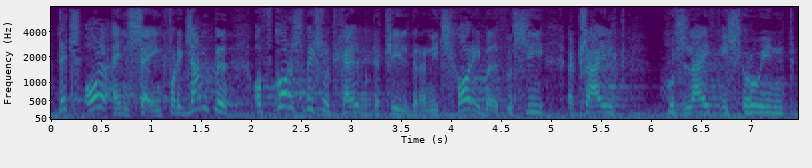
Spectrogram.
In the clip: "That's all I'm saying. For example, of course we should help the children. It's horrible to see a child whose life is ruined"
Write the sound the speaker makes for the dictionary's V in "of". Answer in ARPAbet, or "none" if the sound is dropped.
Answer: F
